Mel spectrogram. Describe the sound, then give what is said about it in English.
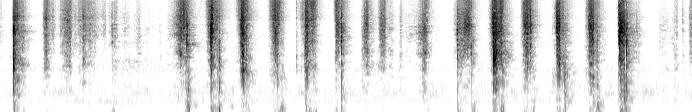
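A deck of oracle cards being shuffled, heard as many crisp, papery riffling bursts in an irregular rhythm, some quick and clustered, others spaced by brief pauses, with no talking. “Let me see if there's one more. Is there one more card that wants to come through?”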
